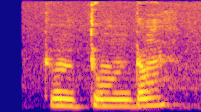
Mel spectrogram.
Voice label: "tʋntʋmdem", Mooré; function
